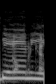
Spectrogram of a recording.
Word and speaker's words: Gridania: Yeah, that's pronounced Gridania.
